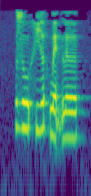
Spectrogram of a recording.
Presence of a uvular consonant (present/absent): absent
